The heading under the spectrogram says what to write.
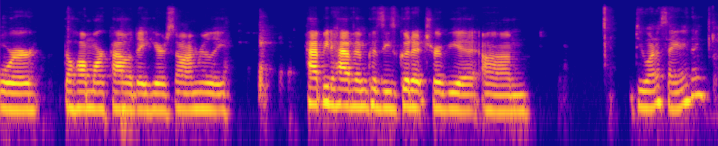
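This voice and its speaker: Loud and bright with a sharp tone, a woman's fairly low-pitched voice moves at a fairly quick pace with fairly even intonation. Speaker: game show contestant. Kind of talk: casual chat.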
